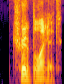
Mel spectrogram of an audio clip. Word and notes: triblet: American English

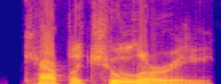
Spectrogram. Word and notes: capitulary: American English

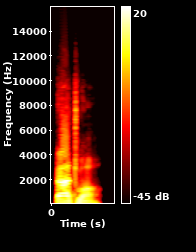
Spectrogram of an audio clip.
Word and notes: patois: Indian

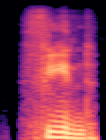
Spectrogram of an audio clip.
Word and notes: fiend: American English

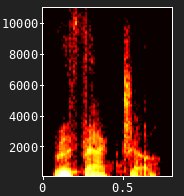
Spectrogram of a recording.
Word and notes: refractor: Indian

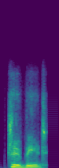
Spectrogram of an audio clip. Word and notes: tribade: Indian

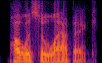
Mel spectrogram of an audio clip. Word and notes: Polysyllabic: American English

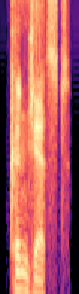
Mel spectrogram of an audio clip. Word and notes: congest: British English

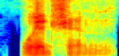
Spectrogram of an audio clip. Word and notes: wigeon: American English

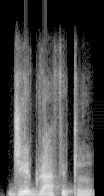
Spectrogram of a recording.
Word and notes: Geographical: Indian

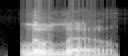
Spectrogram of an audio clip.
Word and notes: lulu: American English

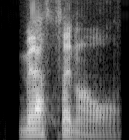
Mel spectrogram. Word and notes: methanal: American English

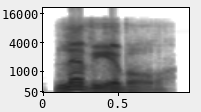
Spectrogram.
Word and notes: leviable: British English

